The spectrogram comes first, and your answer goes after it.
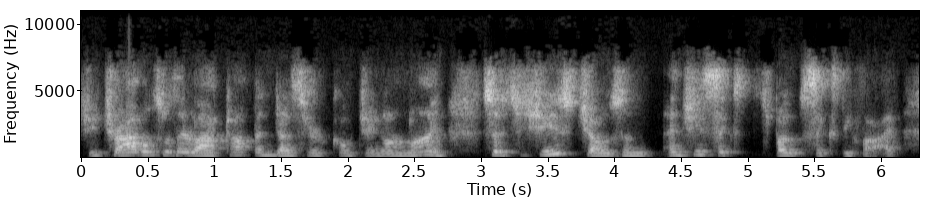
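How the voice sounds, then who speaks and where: A somewhat breathy woman's voice at medium pitch, moderate pace and ordinary pitch variation, with hardly any pauses. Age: 70s. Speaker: counseling therapist and speaker. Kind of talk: podcast interview.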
